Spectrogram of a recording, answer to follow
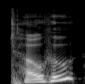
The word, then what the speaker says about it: tohu: The word formless in Hebrew, it's pronounced tohu.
